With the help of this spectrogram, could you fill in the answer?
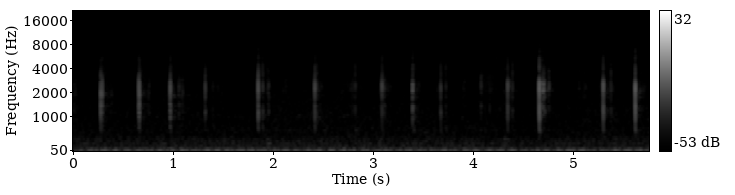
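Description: A small pink metal Canon compact camera, turned from upright to horizontal, has its front body tapped with fingernails and fingertips. Short, bright clicks with very little ring sound at an uneven pace over a low steady hum.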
